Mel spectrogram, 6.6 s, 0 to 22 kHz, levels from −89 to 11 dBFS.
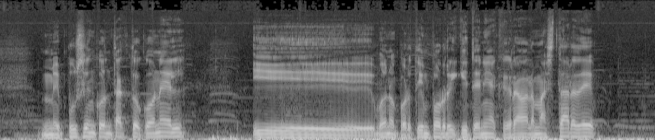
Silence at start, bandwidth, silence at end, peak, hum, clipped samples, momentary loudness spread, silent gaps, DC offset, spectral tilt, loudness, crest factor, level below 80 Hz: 0 s; over 20 kHz; 0 s; 0 dBFS; none; under 0.1%; 15 LU; none; under 0.1%; -5.5 dB/octave; -14 LUFS; 12 dB; -24 dBFS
